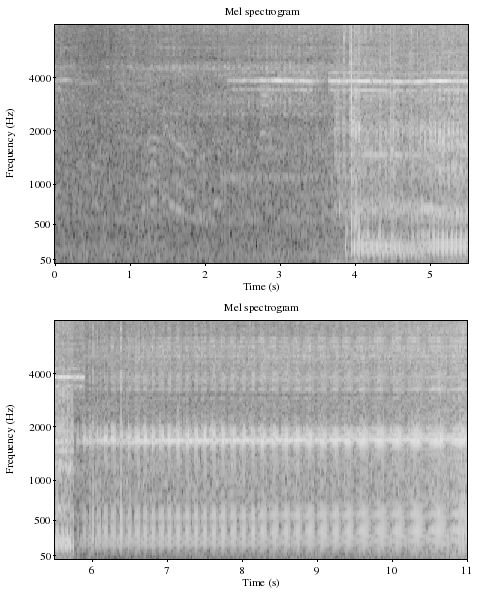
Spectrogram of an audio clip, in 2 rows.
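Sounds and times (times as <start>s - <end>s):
motorcycle engine revving: 3.6s - 11.0s
motorcycle engine running steadily: 3.6s - 11.0s.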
